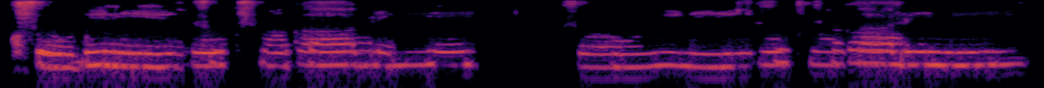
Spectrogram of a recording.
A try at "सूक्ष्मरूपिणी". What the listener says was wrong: I don't know from where you have picked up Kalini. It is Rupini, means Amma is a form of very Sukshma form. She is subtle.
